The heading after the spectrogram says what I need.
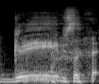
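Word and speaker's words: Greaves: He's is it Griev? He's like, "No, it's Greavves."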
